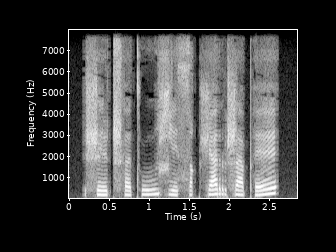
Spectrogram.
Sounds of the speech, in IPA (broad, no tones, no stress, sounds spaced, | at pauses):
ʂ e ʈ͡ʂʰ ɐ tʰ w u ɕ e s ɐ q ʃ a r ʂ a pʰ ɛ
